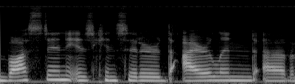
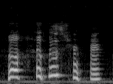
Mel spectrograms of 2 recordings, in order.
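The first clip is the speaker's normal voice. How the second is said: high, laughing "I was right"; laughing delight; 11 semitones higher, 4 dB louder than usual. Real, not acted. Quiz player happy at a correct guess, laughing. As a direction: giggle through the win.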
